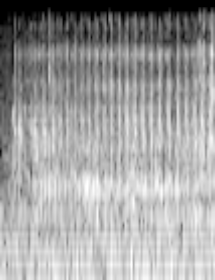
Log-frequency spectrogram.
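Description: Hand-cranked circular sock machine turning, its latch needles clattering in a fast, even run of about a dozen clicks a second as the cams pass them. These are the first turns of knitting just after cast-on, with the sock weights hung.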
